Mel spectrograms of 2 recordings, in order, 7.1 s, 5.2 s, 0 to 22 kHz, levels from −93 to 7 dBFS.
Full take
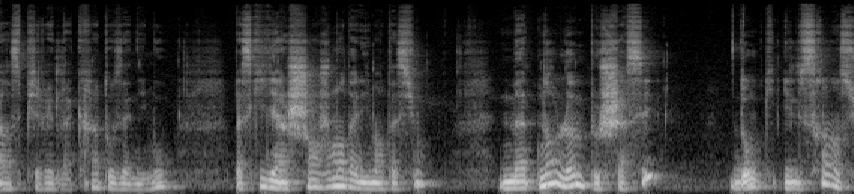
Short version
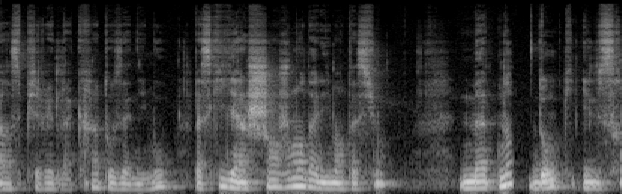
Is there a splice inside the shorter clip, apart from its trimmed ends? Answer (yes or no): yes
